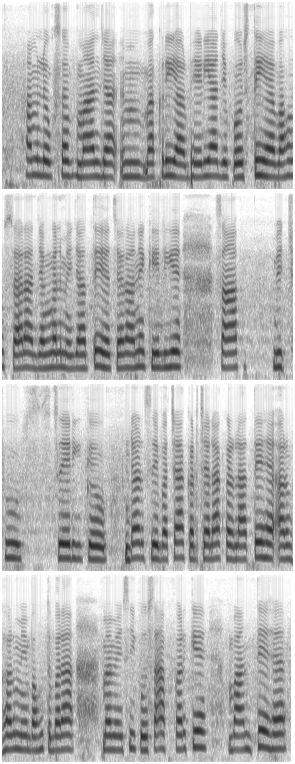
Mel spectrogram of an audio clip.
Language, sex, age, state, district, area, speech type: Urdu, female, 60+, Bihar, Darbhanga, rural, spontaneous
